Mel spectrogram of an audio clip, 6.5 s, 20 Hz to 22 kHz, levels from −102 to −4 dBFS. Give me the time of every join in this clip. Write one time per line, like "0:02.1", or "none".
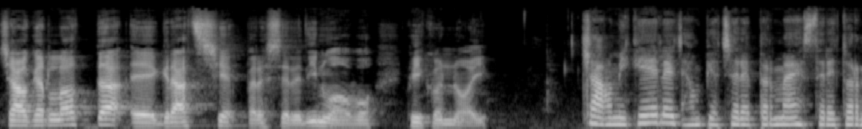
0:05.1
